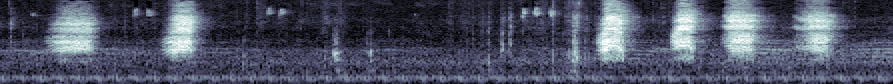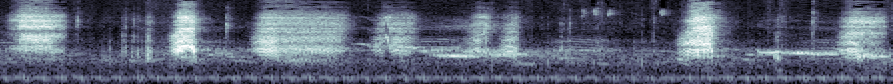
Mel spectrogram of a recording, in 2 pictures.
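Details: Male satin bowerbird (Ptilonorhynchus violaceus) displaying at his decorated bower to a visiting female in Buln Buln East, Victoria, Australia: harsh, rasping, crow-like bursts about one or two a second, with buzzy churring notes between them over a faint hum, including mimicry.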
